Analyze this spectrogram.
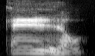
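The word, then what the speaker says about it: אל: El.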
